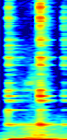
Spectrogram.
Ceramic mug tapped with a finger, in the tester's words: tap on it with your finger, yeah, sounds like glass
